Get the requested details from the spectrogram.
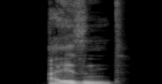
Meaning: present participle of eisen
- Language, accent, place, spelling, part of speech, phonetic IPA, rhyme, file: German, Germany, Berlin, eisend, verb, [ˈaɪ̯zn̩t], -aɪ̯zn̩t, De-eisend.ogg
